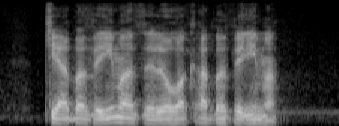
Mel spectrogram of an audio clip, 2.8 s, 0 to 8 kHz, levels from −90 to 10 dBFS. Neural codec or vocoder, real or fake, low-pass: codec, 16 kHz, 4 kbps, FunCodec, trained on Chinese and English, 50 frames a second; fake; 7.2 kHz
